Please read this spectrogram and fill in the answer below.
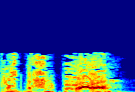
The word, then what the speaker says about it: Preet Bharara: Yesterday, Preet Bharara.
